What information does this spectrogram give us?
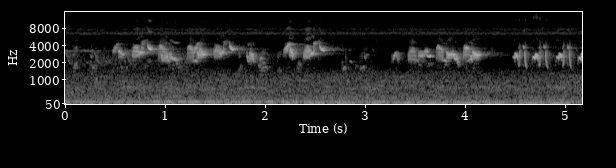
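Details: Red-whiskered bulbul, a lively singer caught by lure, giving bubbly warbled phrases of rich liquid notes, several short bursts spread across the clip with brief gaps, over a steady high hiss and low hum.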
